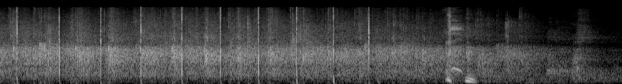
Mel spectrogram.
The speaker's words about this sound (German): Applaus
